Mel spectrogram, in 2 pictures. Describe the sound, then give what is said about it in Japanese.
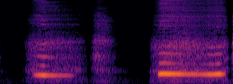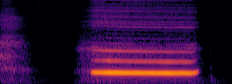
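Breath is blown onto a nipple in a few breathy, voiced exhalations with short puffs between them. The last blow is the longest and most sustained, and there is no talk. “乳首に息を吹きかけられるのはどうだ？”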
